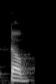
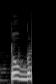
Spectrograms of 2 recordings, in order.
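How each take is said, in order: First: टब with a short a, like 'tub'; the right reading टब, short uh vowel; correct pronunciation. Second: टुब said with a u vowel, the wrong way; the wrong reading टुब, oo sound like 'tub' misread; wrong pronunciation. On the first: Teacher giving students the right reading, टब with short a. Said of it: "टब बन गया". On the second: Teacher showing students the wrong reading, टुब with oo. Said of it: "टुब नहीं पढ़ेंगे". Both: Shown as a demonstration.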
